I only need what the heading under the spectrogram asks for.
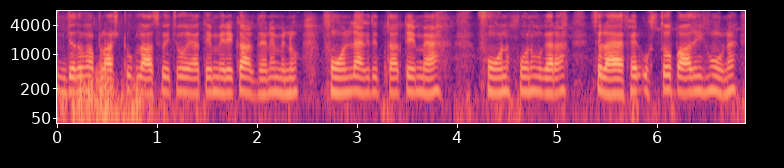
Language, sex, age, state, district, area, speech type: Punjabi, male, 30-45, Punjab, Amritsar, urban, spontaneous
